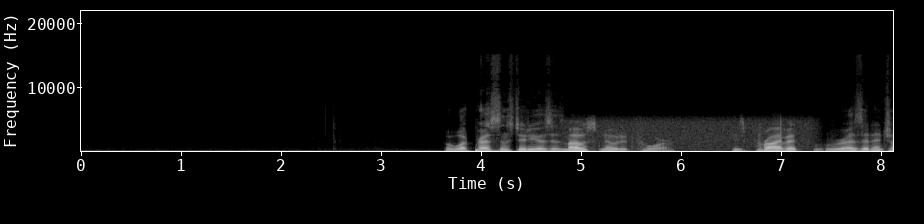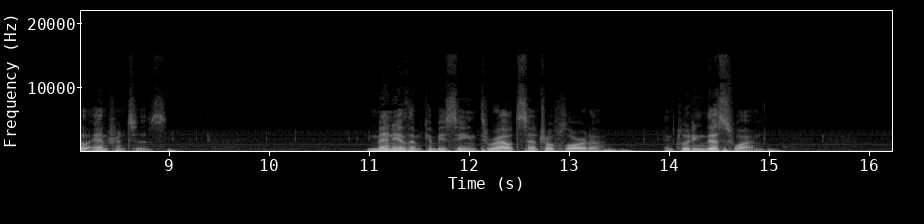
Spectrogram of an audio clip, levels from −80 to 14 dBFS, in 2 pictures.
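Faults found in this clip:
Digital radio blending to analogue, 4.68 s to 7.43 s. Receiver lost the digital stream and cross-faded over about 165 ms to the station's AM feed, then back. Audio goes dull; hiss comes up, roughly 25 dB under the signal; level shifts about 1 dB. Probable component: the hybrid tuner's blend logic. Worth checking reception at the source.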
